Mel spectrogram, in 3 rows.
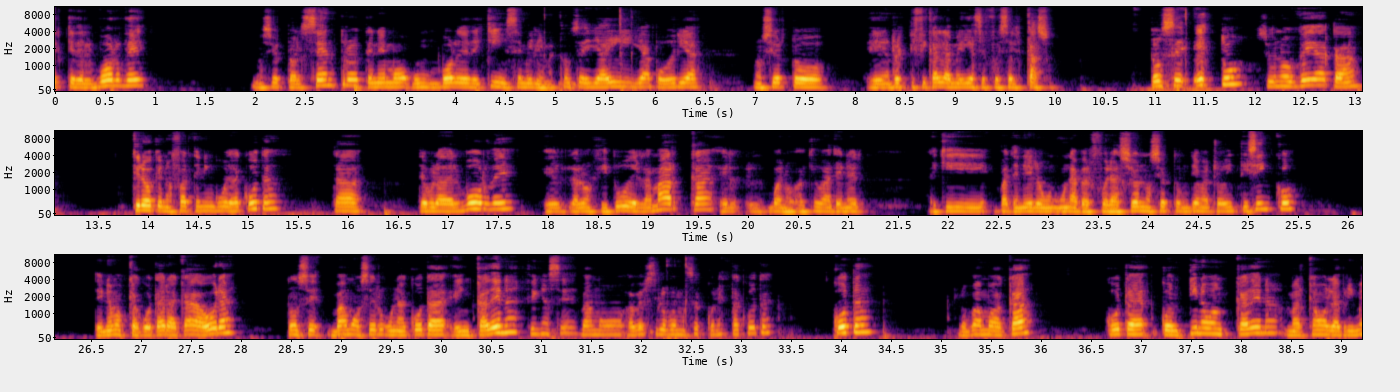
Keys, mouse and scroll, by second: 5.6 ⟲, 32.2 Escape.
